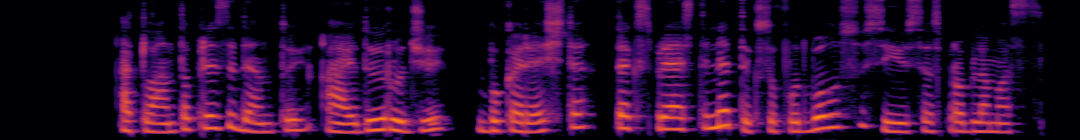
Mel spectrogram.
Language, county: Lithuanian, Telšiai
